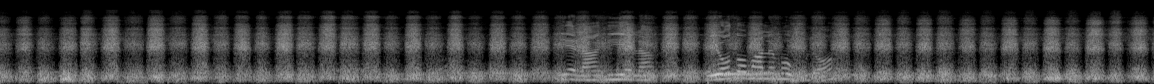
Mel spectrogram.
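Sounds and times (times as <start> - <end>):
quick rhythmic sniffing through the nose: 0.0 - 5.6, 6.5 - 11.5
speech: 6.2 - 8.6.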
